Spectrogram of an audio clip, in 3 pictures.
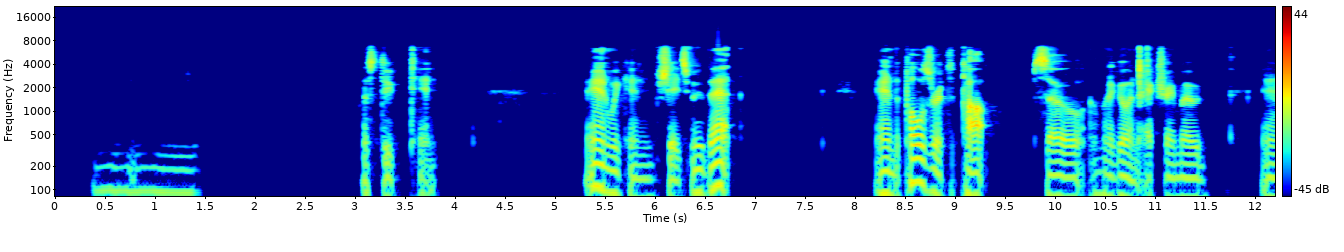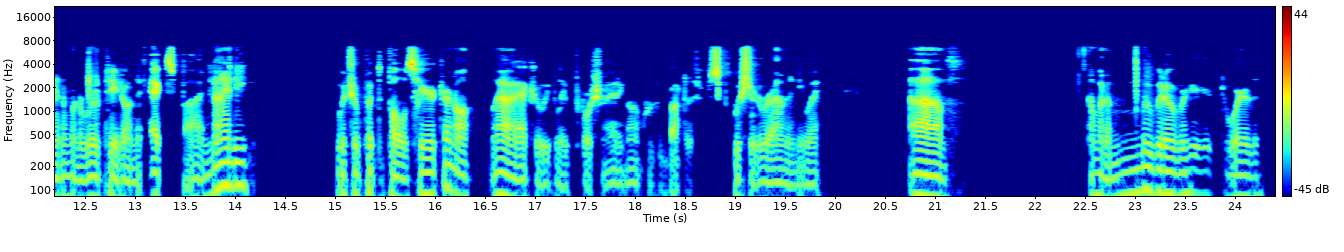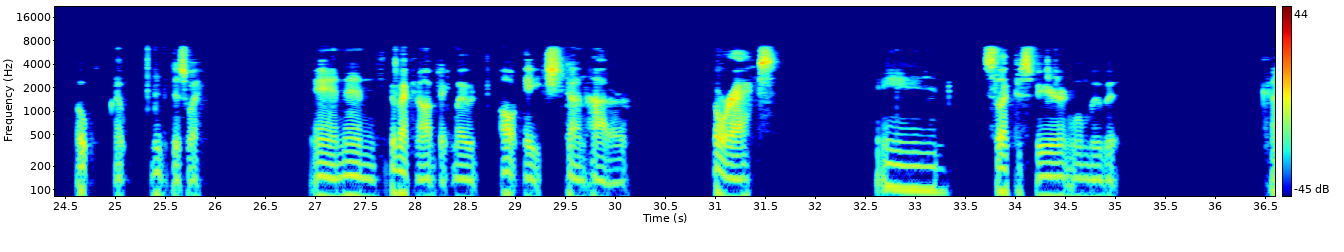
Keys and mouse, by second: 1.4-3.6 drag, 5.7 right click, 10.8 Tab, 12.5 r, 23.0 g, 25.3 g, 27.8 Tab, 29.2 alt+h, 31.4-31.9 shift+middle drag, 33.1 click, 34.3 g.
